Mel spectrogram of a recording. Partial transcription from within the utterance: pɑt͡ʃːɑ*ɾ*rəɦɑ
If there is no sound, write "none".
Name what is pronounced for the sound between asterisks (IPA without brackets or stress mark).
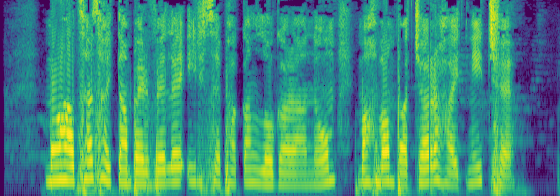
none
